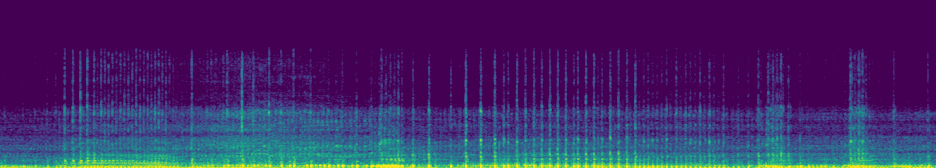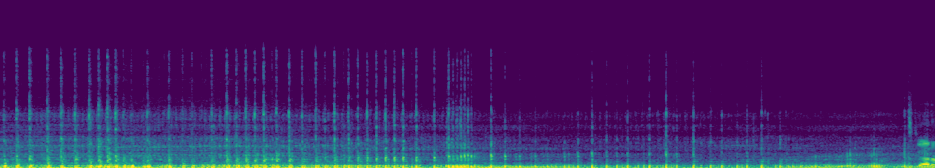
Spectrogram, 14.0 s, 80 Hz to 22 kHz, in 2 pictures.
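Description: A 1971 Yamaha DT1MX 250 two-stroke motorcycle with a freshly rebuilt motor runs steadily near and loud, its engine note holding fairly constant with slight revving swells throughout, alone without talk.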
